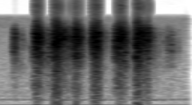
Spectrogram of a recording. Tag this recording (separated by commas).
Rattle (instrument), Percussion, Musical instrument, Music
